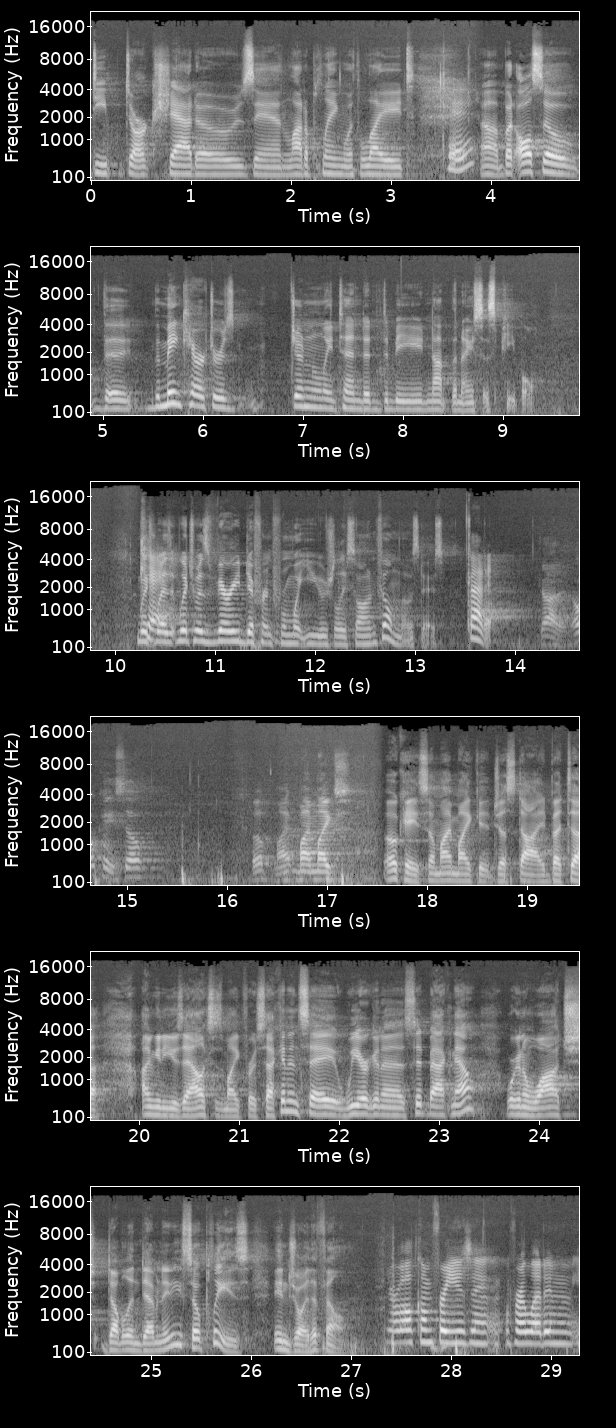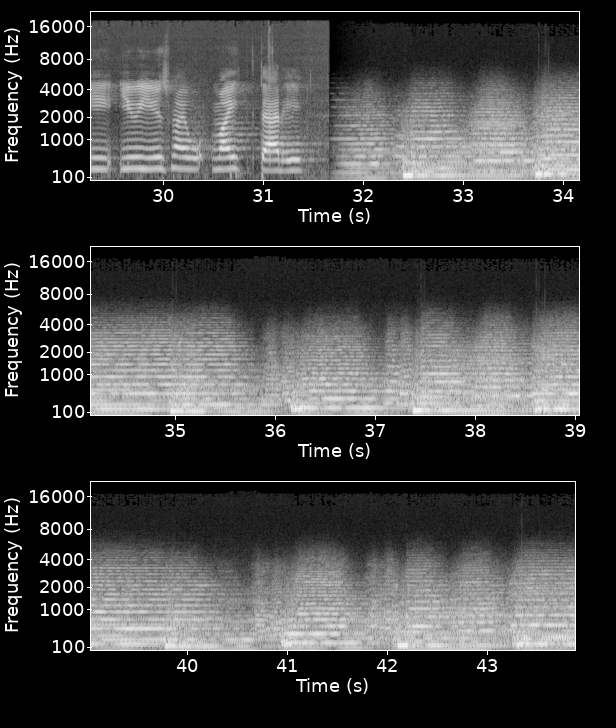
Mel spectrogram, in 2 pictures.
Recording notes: our recording at Pepito’s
